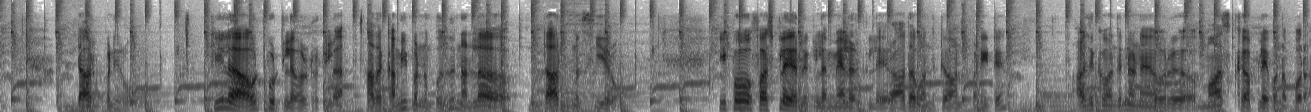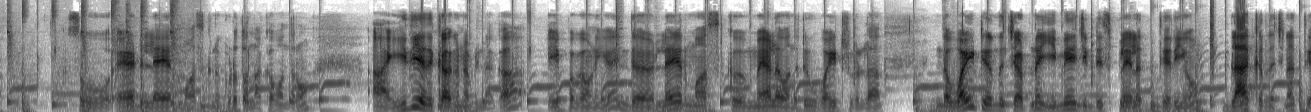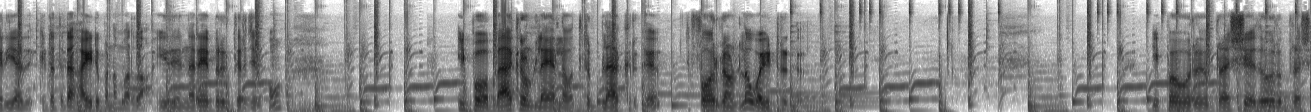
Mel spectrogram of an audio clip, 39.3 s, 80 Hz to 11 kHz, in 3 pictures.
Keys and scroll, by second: 5.7 Return, 27.4 ctrl+BackSpace, 37.0 e, 38.5-39.3 typing.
